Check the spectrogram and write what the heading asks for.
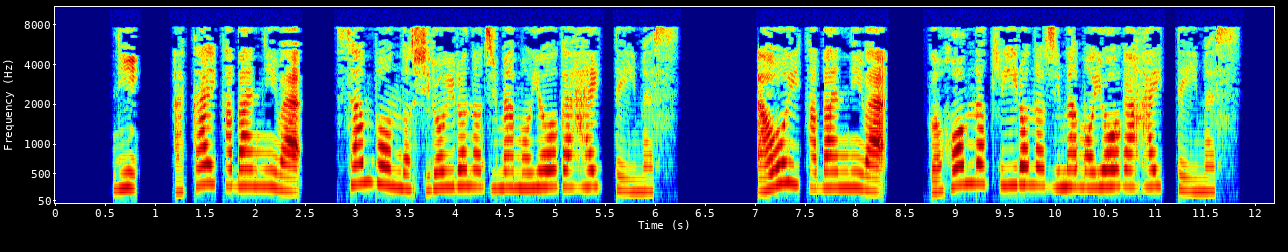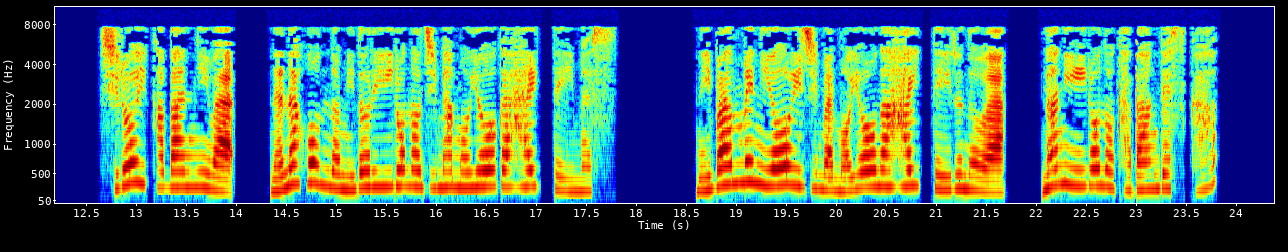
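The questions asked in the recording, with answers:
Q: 2番目に多い縞模様が入っているのは何色のカバンですか?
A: 青いカバン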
